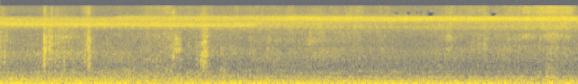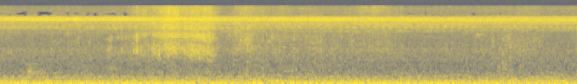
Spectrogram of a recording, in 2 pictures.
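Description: Footsteps on sandy ground in the first two seconds, then a brief rustle of nylon fabric about seven seconds in as a tent rainfly is shaken out. Under these runs a steady low rumble and a constant high drone.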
